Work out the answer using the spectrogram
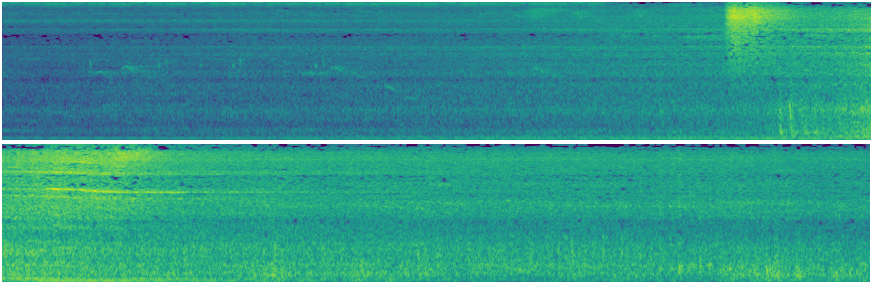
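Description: A locomotive-hauled passenger train approaching and running past close by. Its rumble grows steadily for about seven seconds, jumps suddenly as the locomotive reaches the platform and is loudest as it passes, then stays a steady rumble and rattle as the coaches go by.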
